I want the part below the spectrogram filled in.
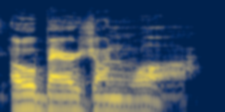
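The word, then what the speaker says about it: Auberjonois: Renee, I think I say Renee Aubert, but I think it's Aubergenois is how it is actually pronounced.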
